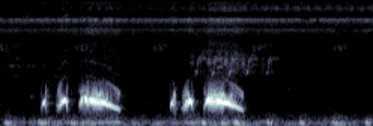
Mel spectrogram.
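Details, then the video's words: Old decoy spotted dove, strong-voiced, used in trapping wild doves. Two phrases, each of two quick clipped notes followed by one long, throaty, falling coo, about two seconds apart. "Terkukur Pikat Lama, Selalu ok Suara besar"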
